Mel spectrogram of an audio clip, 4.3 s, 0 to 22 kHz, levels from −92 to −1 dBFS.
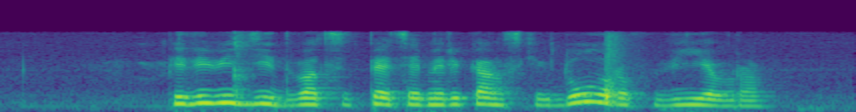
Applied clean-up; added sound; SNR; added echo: none; Clapping; 14 dB; none.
